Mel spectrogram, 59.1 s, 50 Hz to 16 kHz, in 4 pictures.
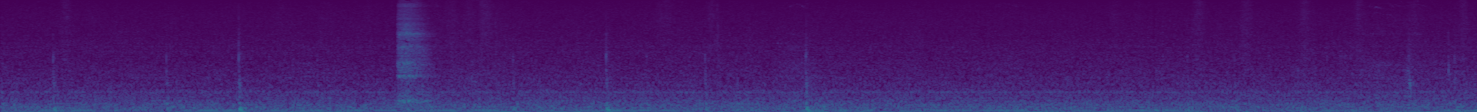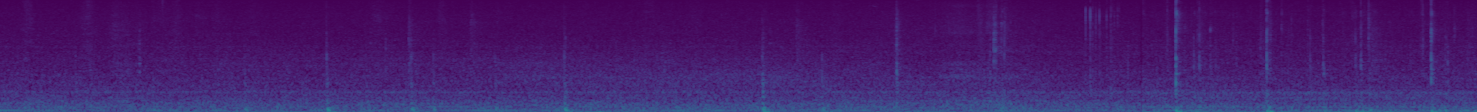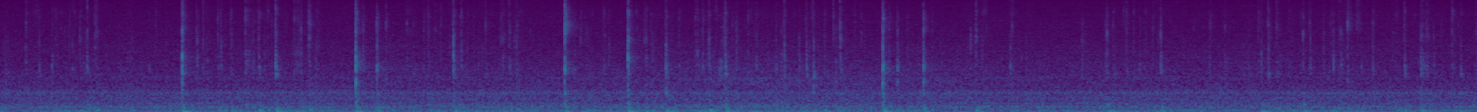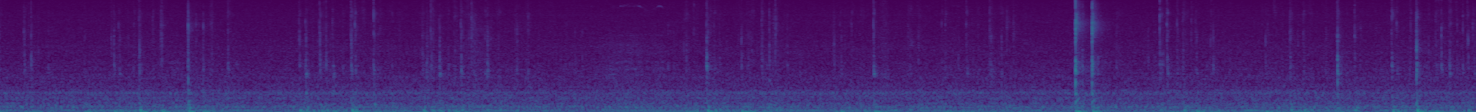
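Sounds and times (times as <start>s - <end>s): low steady hum: 0.0s - 59.0s
laptop keyboard typing: 25.6s - 49.7s, 51.0s - 59.0s.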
